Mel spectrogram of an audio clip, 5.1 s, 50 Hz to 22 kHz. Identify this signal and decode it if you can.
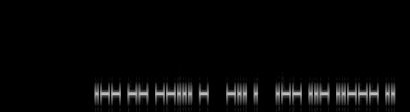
Morse code, heard as a keyed tone, about 36 wpm, 700 Hz. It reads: WM7T DE WU2I
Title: USA Callsign DE Callsign - 4 Characters - 35wpm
